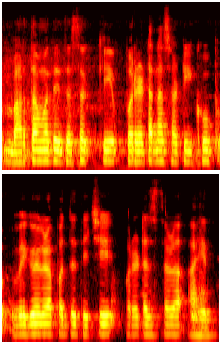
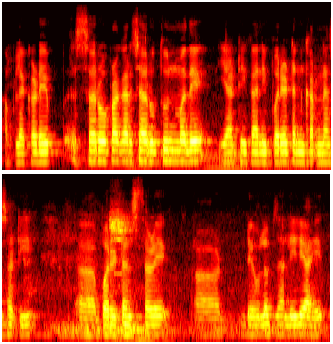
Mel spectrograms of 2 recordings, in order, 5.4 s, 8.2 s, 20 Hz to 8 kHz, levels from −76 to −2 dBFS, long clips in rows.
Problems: constant background noise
